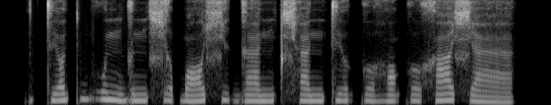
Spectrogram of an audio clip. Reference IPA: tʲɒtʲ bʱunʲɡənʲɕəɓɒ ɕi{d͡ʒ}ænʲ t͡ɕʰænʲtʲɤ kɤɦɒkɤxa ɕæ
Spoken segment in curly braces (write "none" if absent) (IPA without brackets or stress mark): ɡ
